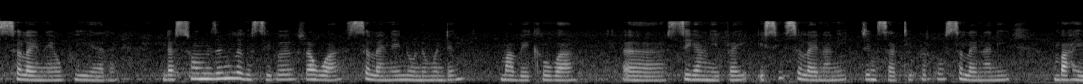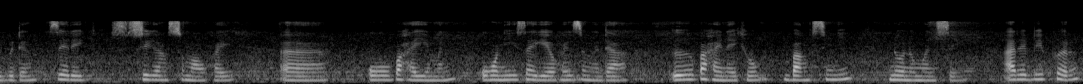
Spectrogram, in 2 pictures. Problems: none marked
